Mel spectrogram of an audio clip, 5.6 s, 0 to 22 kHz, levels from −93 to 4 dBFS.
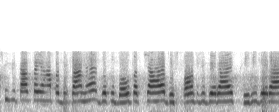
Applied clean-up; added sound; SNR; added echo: neural separator model SepFormer DNS4.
